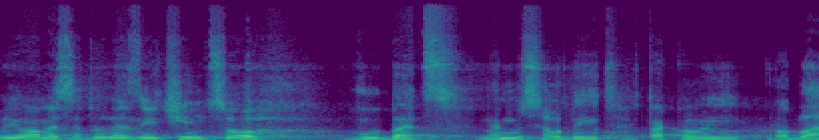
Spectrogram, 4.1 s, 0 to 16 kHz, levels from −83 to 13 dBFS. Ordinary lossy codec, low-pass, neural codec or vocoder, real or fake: Opus, 24 kbps; 14.4 kHz; codec, 44.1 kHz, 2.6 kbps, SNAC; fake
